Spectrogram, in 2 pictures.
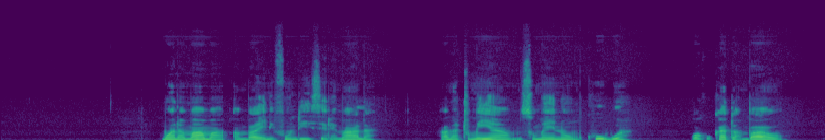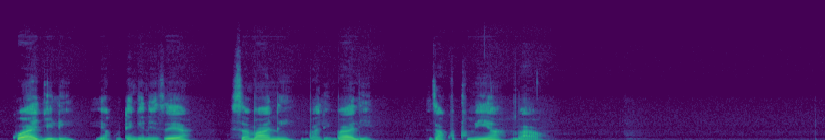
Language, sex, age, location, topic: Swahili, male, 18-24, Dar es Salaam, finance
